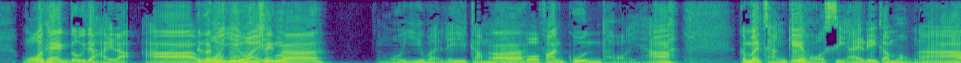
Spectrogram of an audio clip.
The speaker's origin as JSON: {"language": "Cantonese", "country": "China", "said": "就好多时候我哋中国人过去嘅历史一样，怀柔政策去到外国咧。"}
